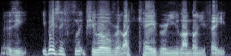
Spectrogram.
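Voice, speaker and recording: A man running a tabletop game as game master, narrating in a loose, relaxed way with frequent restarts. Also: lowish voice, fast talker, no echo.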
